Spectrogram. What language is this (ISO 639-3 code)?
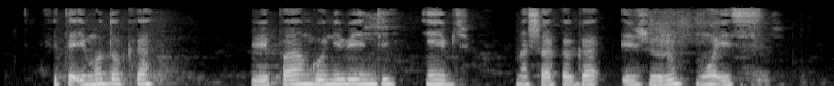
kin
